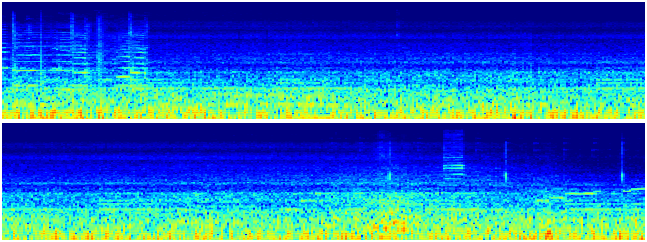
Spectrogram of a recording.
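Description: A moving car's steady, low road and engine rumble. Background music plays for the first second or so, then drops away, with faint traces of it coming back briefly later.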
